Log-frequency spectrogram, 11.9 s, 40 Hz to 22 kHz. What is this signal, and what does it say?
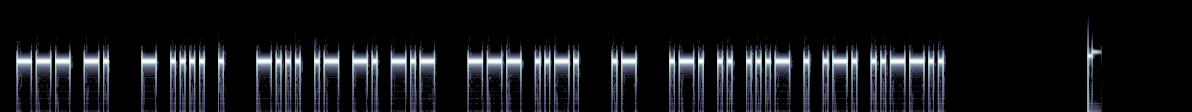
Morse code, heard as a keyed tone, about 25 wpm, 700 Hz. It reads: ON THE BANK OF A RIVER?
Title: Sentences from Top 1000 Words - Review Part 6 - 25wpm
